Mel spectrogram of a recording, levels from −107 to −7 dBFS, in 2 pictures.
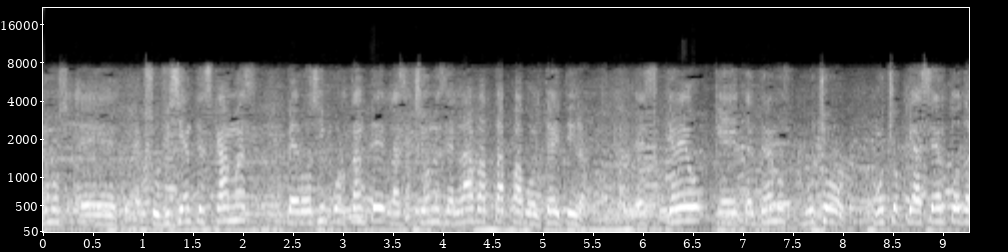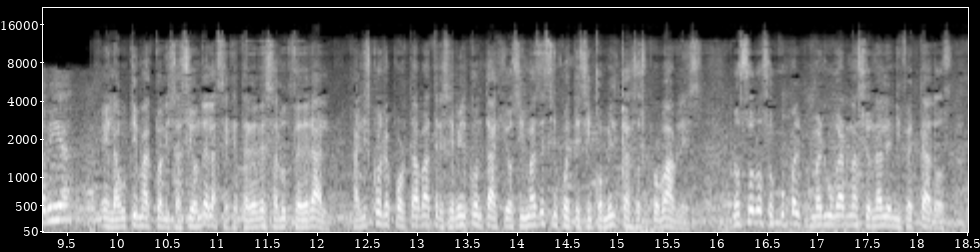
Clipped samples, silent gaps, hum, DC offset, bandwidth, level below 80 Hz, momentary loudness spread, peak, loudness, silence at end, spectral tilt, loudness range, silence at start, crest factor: under 0.1%; none; none; under 0.1%; 13.5 kHz; -28 dBFS; 4 LU; 0 dBFS; -14 LUFS; 0 s; -5.5 dB/octave; 2 LU; 0 s; 12 dB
